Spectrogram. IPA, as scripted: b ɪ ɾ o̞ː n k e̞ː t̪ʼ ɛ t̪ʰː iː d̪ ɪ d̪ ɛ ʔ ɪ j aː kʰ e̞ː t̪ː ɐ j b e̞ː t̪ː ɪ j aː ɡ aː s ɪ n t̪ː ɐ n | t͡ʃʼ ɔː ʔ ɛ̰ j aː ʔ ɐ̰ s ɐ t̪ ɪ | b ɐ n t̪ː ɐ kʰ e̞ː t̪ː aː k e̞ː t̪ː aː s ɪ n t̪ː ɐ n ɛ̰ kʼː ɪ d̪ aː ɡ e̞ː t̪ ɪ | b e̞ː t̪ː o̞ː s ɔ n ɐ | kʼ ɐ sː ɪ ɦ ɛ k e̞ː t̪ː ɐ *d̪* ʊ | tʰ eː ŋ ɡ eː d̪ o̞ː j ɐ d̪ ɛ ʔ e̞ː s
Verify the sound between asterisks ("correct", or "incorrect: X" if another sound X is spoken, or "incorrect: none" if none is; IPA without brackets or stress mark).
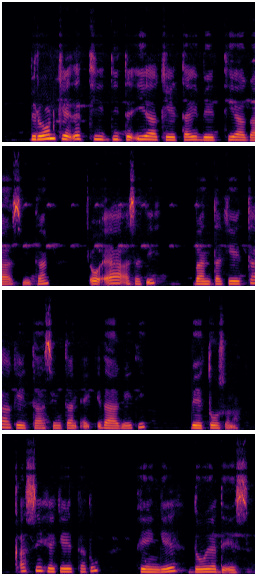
incorrect: t̪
